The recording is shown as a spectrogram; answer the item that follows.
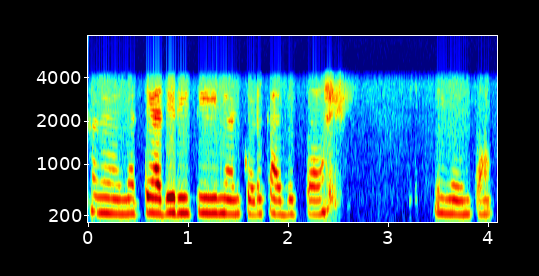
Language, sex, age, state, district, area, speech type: Kannada, female, 18-30, Karnataka, Chamarajanagar, rural, conversation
